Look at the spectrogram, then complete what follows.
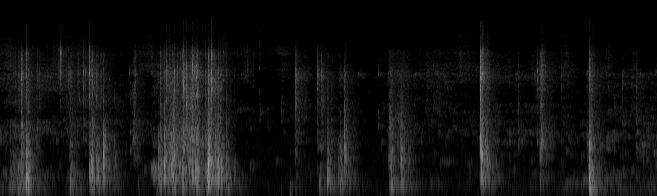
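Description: Handling noise: an irregular series of sharp clicks and knocks, with a longer rustle about two seconds in, as objects are picked up and moved about.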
